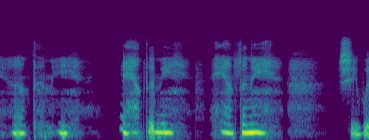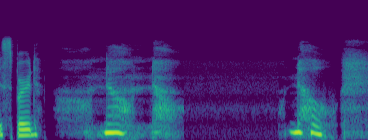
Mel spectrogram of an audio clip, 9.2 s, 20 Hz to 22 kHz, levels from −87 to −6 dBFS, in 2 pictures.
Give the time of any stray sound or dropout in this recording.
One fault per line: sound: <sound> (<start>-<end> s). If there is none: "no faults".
no faults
